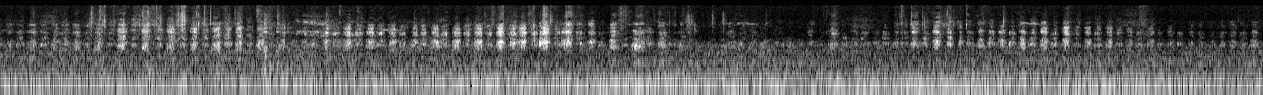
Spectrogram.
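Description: A pug panting quickly in a steady run of short breaths.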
